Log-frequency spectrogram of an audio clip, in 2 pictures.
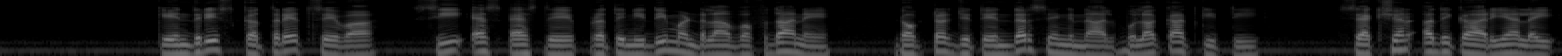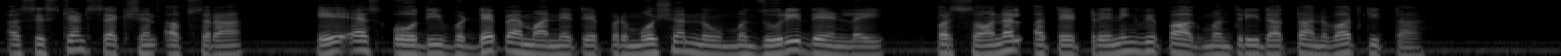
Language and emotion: Punjabi, neutral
